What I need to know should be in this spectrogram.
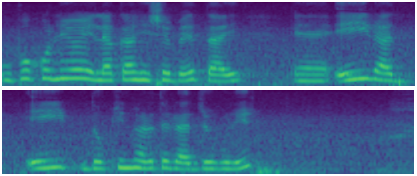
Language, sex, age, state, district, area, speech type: Bengali, female, 30-45, West Bengal, Purulia, urban, spontaneous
